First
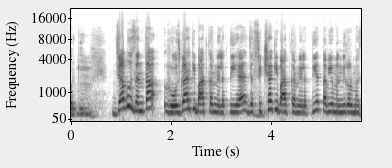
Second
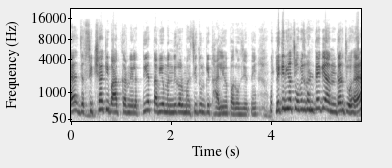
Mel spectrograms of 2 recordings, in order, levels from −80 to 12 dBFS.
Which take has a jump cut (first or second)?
second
